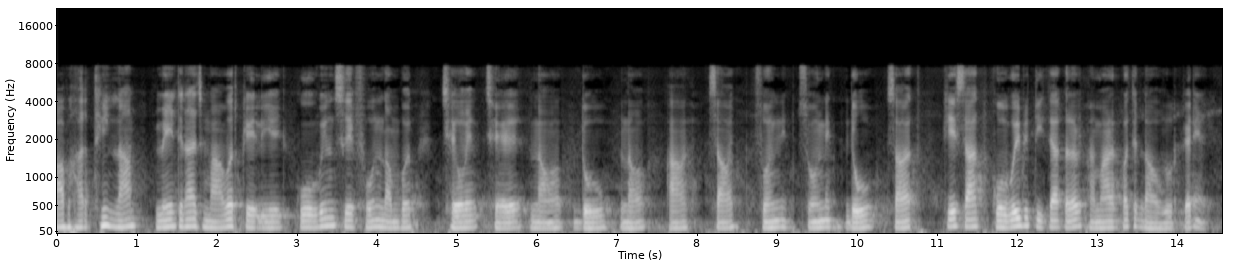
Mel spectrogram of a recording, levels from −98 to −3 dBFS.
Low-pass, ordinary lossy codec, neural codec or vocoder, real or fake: none; none; codec, 16 kHz, 1 kbps, FunCodec, trained on Chinese and English, 50 frames a second; fake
